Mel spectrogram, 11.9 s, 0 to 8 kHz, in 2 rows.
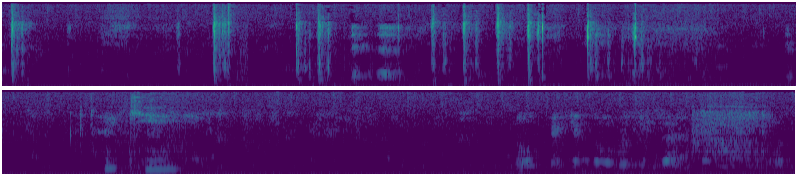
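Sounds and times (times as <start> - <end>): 
typing a password on a computer keyboard: 0.0 - 0.3, 1.3 - 2.6, 3.2 - 4.9.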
